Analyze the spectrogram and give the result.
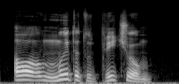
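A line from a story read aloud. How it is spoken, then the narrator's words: Grumbling. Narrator (Russian): проворчал Чернослав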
